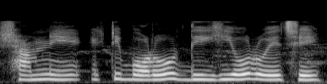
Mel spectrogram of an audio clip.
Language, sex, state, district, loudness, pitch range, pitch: Bengali, female, West Bengal, Alipurduar, -13 LUFS, 215-230 Hz, 225 Hz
